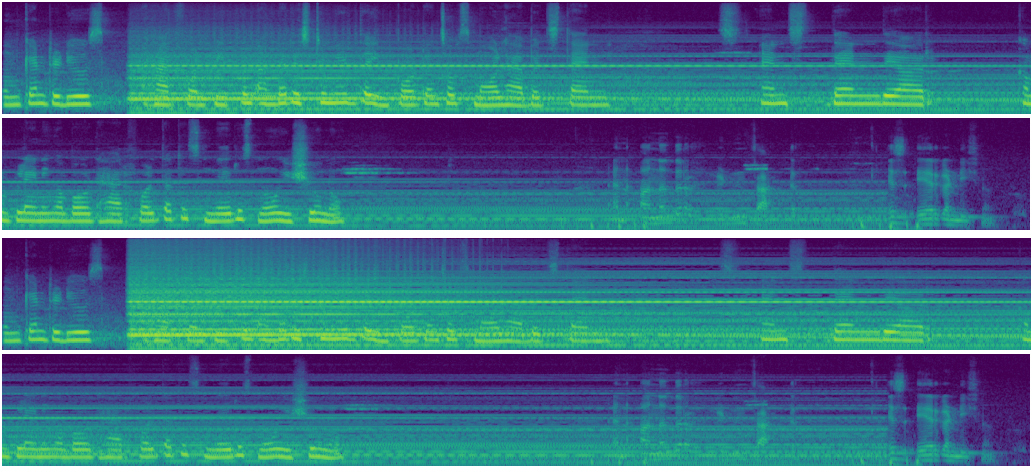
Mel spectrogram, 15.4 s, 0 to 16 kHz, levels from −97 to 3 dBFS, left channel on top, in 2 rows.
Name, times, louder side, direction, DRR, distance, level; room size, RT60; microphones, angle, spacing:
voice 1, 0.0-7.2 7.6-10.5, left 2 dB, 30° left, 0.6 m, -19 dB
sound 1, 0.9-14.4, right 6 dB, 85° right, 0.8 m, -21 dB
voice 2, 11.1-11.4 12.2-13.8 14.4-15.2, equal, 5° right, 6.4 m, -37 dB
head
